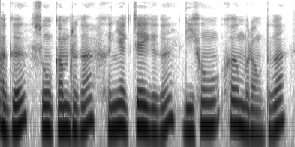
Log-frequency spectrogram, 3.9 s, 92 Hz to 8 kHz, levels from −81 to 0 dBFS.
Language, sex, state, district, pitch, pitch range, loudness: Wancho, male, Arunachal Pradesh, Longding, 165 Hz, 155-175 Hz, -13 LUFS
